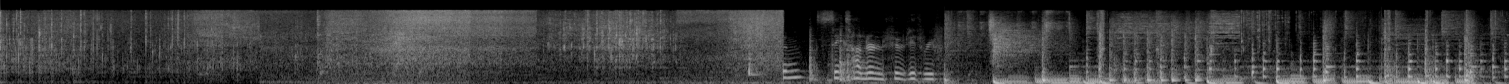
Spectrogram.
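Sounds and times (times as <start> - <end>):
bacon and potatoes sizzling: 0.0 - 5.8, 6.4 - 7.8.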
